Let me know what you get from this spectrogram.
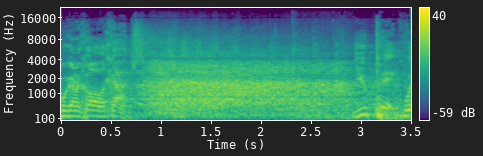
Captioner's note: audience laughing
